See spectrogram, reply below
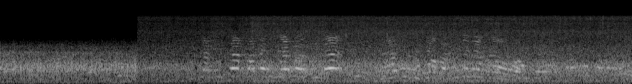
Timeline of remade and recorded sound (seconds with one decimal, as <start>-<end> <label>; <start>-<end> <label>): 0.0-6.3 recorded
